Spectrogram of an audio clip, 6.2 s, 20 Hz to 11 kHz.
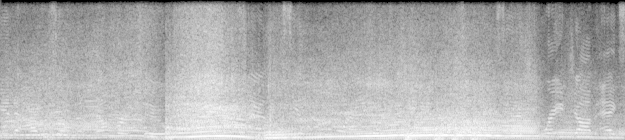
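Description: A drift car entering the outer zone at Raceway Park during round 3 of The Gambler drift event: loud, close engine revving and wavering throttle with screeching tires, continuous throughout, under a commentator talking.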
